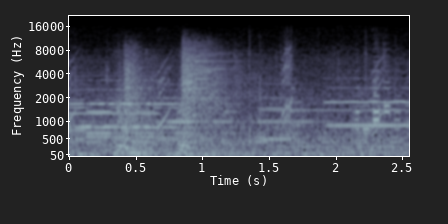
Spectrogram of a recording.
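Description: A giant hammer smashing blocks in Dragon Quest Builders 2: several crunching whacks with swishing swings in quick succession over a steady game music bed, close and loud.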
